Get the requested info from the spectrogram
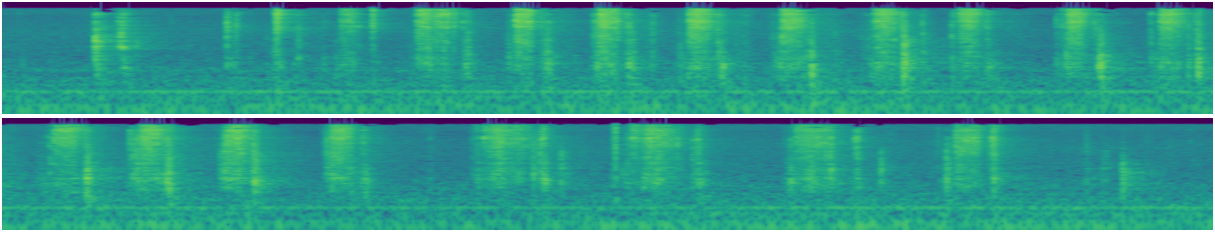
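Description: Hand ratchet wrench clicking in short uneven runs, about three clicks a second, as a socket tightens the mounting bolt of a new coolant reservoir.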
